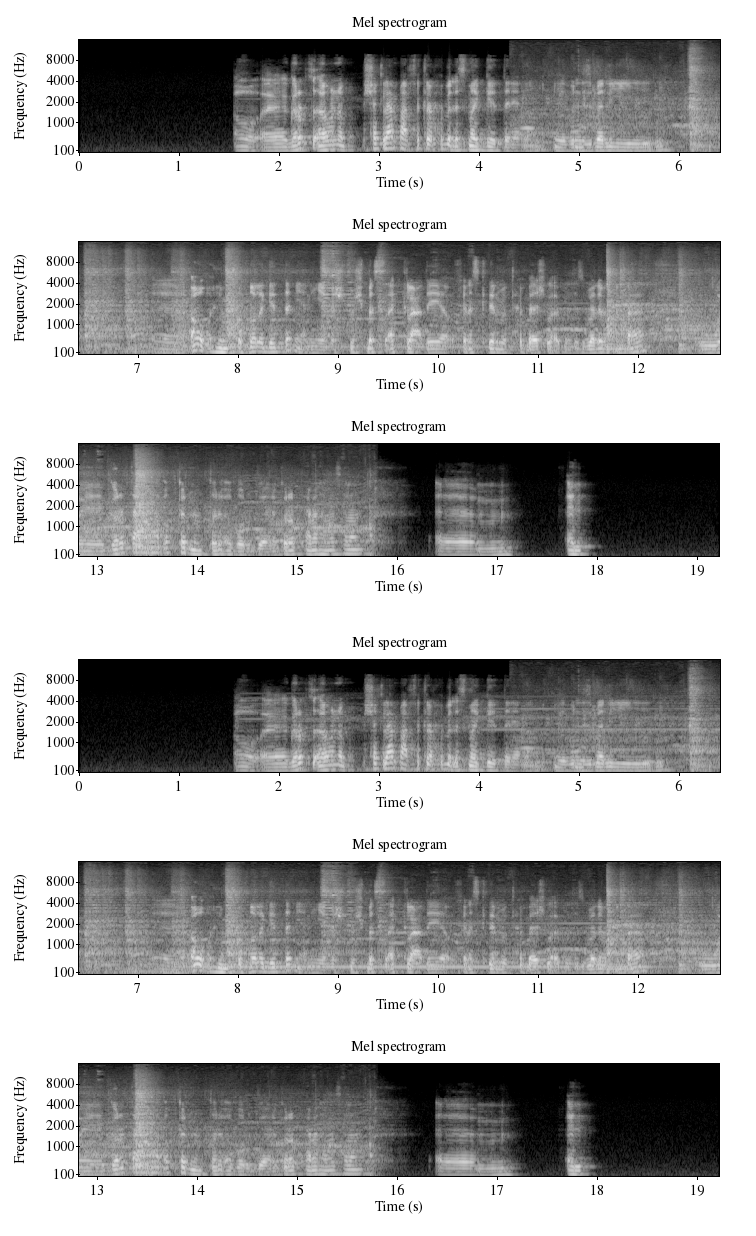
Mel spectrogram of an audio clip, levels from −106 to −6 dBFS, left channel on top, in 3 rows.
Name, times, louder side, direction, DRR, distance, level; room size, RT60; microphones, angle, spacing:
voice 1, 1.5-5.9 7.1-16.0 16.4-17.2 17.7-17.8, left 2 dB, 45° left, 1.0 m, -28 dB
sound 1, 1.6-12.6, right 7 dB, 85° right, 0.6 m, -43 dB
sound 2, 4.3-15.8, left 2 dB, 15° left, 0.8 m, -34 dB
16.5 x 10.5 x 2.4 m
head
